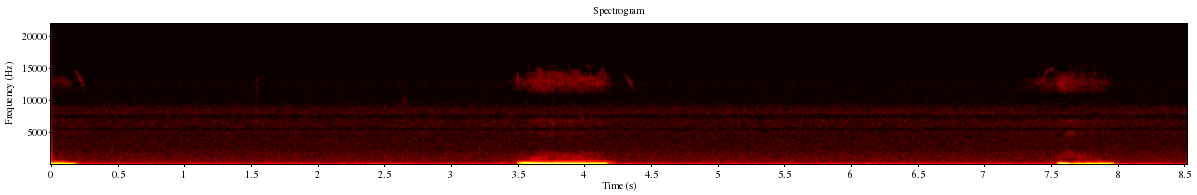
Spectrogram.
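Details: A cat with one ear snoring lightly: two soft, low, buzzing breath sounds about four seconds apart over a quiet background.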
